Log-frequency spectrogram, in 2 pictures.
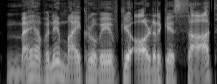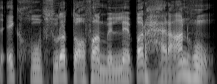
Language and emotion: Urdu, surprised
